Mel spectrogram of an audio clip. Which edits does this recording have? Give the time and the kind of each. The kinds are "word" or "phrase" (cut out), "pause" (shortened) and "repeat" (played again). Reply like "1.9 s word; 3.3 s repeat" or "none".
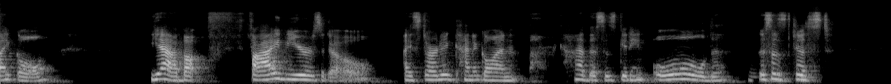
none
